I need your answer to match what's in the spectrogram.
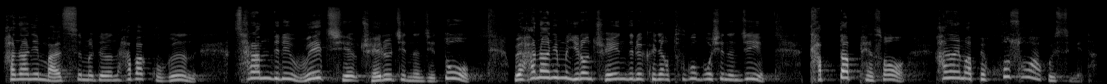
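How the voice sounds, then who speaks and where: A man's voice: very high-pitched, lively intonation, normal speed, few pauses. Man, pastor, Sunday sermon, speaks the prophet's laments in first person, leads group scripture reading.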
